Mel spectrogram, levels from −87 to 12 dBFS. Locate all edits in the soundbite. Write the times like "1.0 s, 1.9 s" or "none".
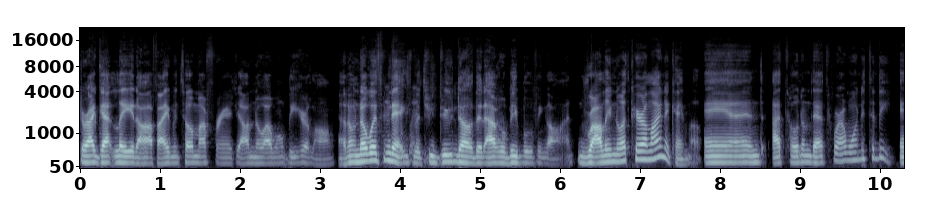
none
